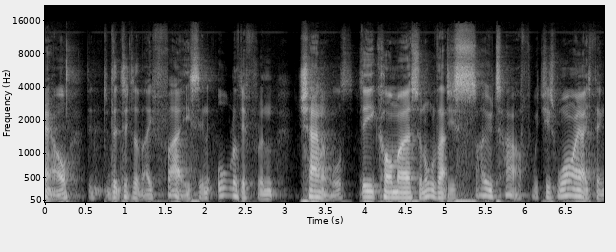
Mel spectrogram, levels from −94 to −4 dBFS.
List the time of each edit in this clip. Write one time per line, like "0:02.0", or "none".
0:01.1
0:02.4
0:03.9
0:05.0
